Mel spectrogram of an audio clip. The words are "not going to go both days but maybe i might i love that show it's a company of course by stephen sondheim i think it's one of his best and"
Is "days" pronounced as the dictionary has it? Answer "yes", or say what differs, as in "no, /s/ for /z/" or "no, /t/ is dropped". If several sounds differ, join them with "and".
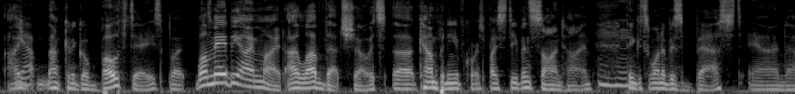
yes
